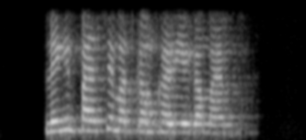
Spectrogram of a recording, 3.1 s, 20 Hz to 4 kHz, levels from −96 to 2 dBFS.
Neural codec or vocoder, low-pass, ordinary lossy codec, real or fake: none; 3.6 kHz; none; real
